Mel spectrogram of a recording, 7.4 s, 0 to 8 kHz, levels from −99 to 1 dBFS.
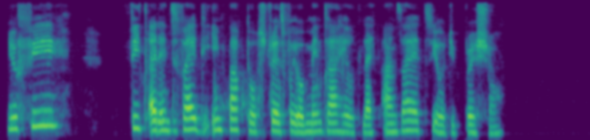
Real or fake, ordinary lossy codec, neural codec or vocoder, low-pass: fake; none; vocoder, 44.1 kHz, 128 mel bands, Pupu-Vocoder; 7.2 kHz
